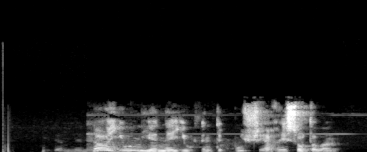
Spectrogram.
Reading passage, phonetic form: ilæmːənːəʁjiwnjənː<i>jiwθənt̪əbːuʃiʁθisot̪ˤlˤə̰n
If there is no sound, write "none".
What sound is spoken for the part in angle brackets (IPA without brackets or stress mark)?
æ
